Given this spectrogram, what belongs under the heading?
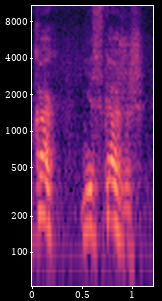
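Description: It is pushed out as a detached fragment. The listeners will not understand the words. The speaker calls it wrong. "такими отрывками выталкиваешь"

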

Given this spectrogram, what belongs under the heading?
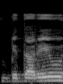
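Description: The word is said in one unbroken piece. The speaker calls it wrong. "ਬਿਦਰਿਓ ਨਹੀਂ ਕਹਿਣਾ"

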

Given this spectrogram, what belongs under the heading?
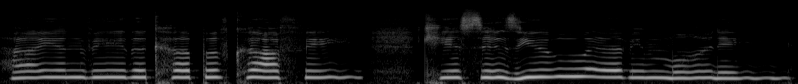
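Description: The voice is breathy and smooth.

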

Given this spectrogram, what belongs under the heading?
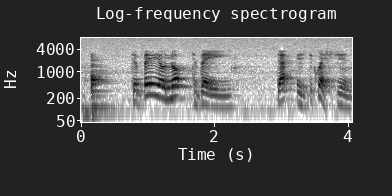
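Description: It is said in a broad Cockney accent. "you did Cockney"

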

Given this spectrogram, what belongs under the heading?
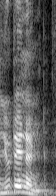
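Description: It is said in an American accent, 'loo-tenant'. "American English પ્રમાણે લ્યુટેનન્ટ બરોબર છે"

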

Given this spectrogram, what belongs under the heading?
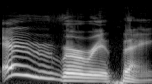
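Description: It is said in a put-on comedian's voice.

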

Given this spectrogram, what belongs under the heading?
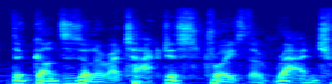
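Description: It is read in a dramatic movie-trailer voice.

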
